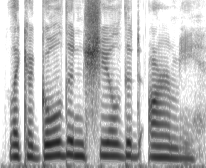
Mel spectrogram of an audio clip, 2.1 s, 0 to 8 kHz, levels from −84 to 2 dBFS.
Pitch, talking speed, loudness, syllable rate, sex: 205 Hz, 145 wpm, -16 LUFS, 4.4 syllables/s, female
